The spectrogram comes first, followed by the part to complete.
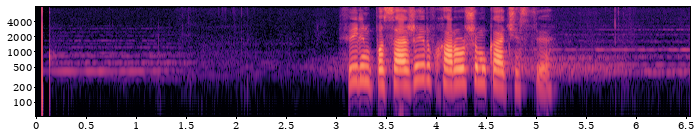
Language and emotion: Russian, neutral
